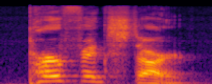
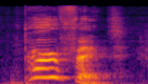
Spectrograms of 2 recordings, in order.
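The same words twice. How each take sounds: First: Perfect start said high and loud, with a falling finish; emphatic. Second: Perfect squeaked very high, then falling; delighted echo. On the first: To his viewers, about starting days positively, emphatic and bright. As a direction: land it like a happy verdict. Closing his hopeful morning wish. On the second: To his viewers, echoing his own verdict, delighted and high. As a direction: repeat it with a burst of delight. Repeats the word, even higher. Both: Real, not acted.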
